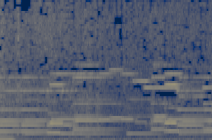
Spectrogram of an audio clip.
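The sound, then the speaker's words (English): A store phone rings with a melodic electronic ringtone: a quick run of bright tones stepping up and down in pitch, fairly faint over a low background hum. “Oh, who didn't silence their store phone?”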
